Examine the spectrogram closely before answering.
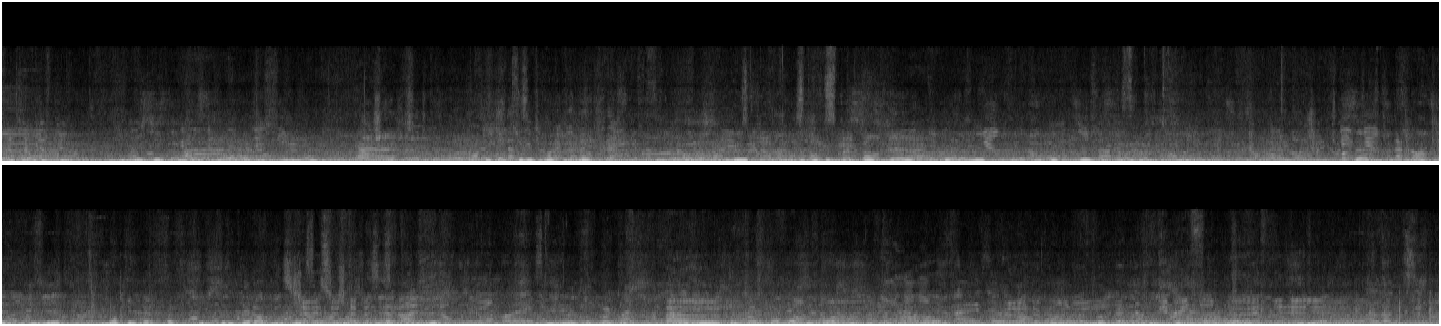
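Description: A man speaks loudly and steadily through a loudspeaker to a crowd outdoors.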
